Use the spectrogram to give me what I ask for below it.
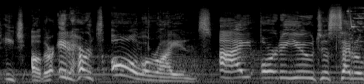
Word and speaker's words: Orion: You tried to steal it from us first, and it's pronounced Orion! Enough! When you pillage each other, it hurts all Orions.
